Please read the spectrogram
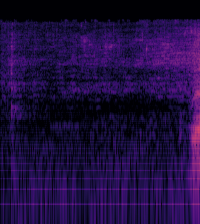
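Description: Battered bread frying in melted vegan margarine in a skillet: a low, even sizzle.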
